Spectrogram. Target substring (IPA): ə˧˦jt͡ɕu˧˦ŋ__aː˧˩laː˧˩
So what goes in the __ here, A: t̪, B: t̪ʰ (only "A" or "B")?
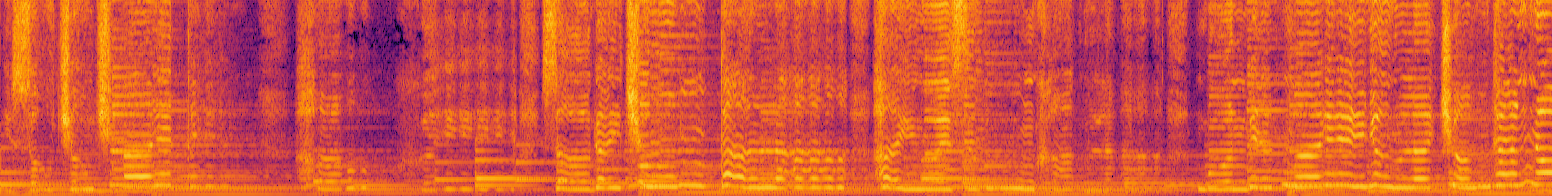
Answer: A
